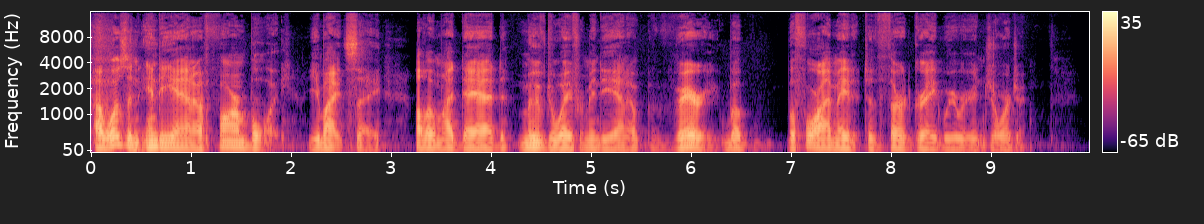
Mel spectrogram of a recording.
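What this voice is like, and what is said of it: Heavy Southern American accent. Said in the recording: “I developed a heavy Southern accent. I'm probably the only child of the four in our family who actually has a pronounced Southern accent”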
